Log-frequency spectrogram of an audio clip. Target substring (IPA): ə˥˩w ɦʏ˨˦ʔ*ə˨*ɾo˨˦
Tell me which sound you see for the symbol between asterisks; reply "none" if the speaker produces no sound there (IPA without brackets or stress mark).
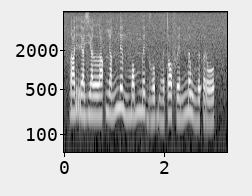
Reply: ə˨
